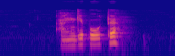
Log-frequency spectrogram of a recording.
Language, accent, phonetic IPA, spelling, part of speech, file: German, Austria, [ˈanɡəˌboːtə], Angebote, noun, De-at-Angebote.ogg
- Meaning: nominative/accusative/genitive plural of Angebot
